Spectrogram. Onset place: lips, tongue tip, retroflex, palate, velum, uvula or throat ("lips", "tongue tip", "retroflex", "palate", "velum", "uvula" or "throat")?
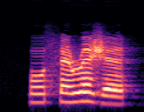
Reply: tongue tip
